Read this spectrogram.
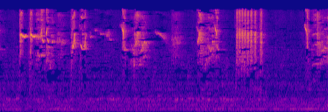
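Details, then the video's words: Bulbul known locally as cucak cungkok in full, non-stop song, with quick high chirps, a short whistled note and a dense rattling burst near the end. "Burung cucak cungkok Gacor"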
